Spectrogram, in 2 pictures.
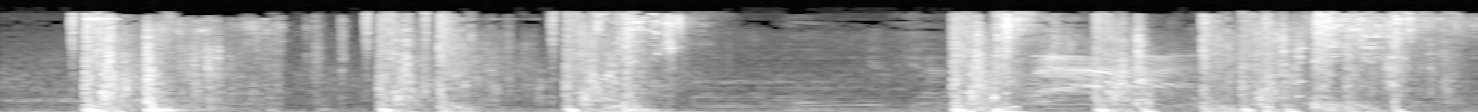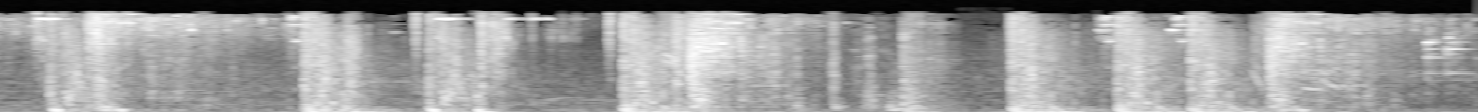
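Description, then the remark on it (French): Loud gunshots crack out in rapid, irregular bursts during a shootout in front of a pork store, some clustered like volleys, with brief gaps and echoing tails between them; faint voices can be heard in the background. “Silvio Dante va tomber dans le coma suite à une fusillade juste devant le Pork Store”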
